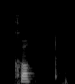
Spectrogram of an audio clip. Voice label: "Kopp", Norwegian

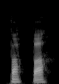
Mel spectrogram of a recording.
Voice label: "Pappa", Norwegian

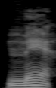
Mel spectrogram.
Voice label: "Med", Norwegian

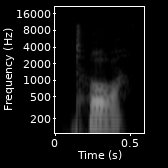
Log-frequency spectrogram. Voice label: "Tå", Norwegian

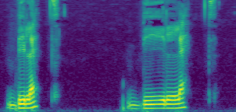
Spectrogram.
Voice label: "Billett", Norwegian

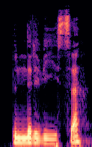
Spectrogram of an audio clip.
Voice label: "Undervise", Norwegian

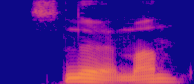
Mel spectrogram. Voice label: "Snømann", Norwegian

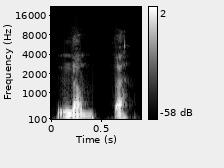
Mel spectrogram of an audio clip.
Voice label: "Lampe", Norwegian

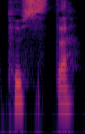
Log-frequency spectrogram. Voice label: "Puste", Norwegian

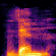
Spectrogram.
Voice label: "Hvem", Norwegian

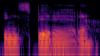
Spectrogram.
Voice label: "Inspirere", Norwegian

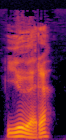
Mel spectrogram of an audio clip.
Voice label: "Gjøre", Norwegian

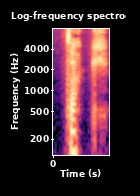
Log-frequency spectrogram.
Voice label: "Takk", Norwegian

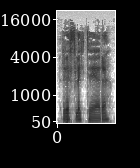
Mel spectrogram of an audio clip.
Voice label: "Reflektere", Norwegian

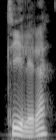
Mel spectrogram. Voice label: "Tidligere", Norwegian

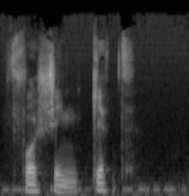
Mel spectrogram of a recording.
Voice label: "Forsinket", Norwegian

